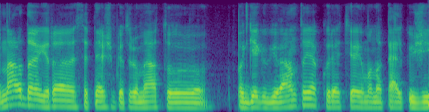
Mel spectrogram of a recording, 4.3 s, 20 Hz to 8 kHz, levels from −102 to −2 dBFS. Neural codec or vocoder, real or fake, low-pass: none; real; 7.2 kHz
